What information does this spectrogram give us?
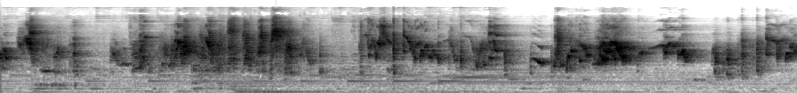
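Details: Budgerigars warble and squawk almost without pause, harsh grainy notes mixed with thin whistles, phrases lasting one to two seconds separated by brief silences.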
